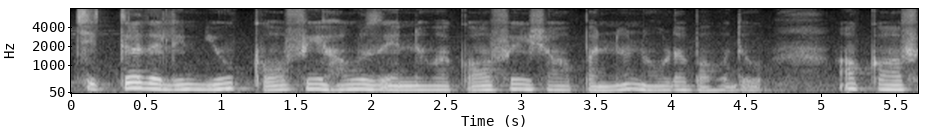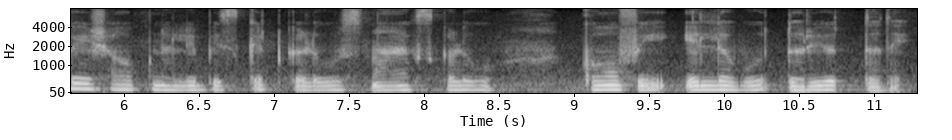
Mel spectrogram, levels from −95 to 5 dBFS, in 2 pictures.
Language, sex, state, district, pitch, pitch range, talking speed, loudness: Kannada, female, Karnataka, Chamarajanagar, 145 Hz, 135-160 Hz, 85 wpm, -18 LUFS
